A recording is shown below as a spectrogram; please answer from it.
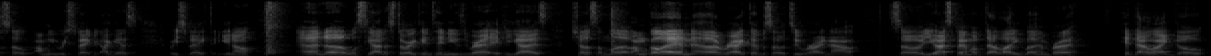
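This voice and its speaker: A man hosting a reaction video, chatting casually and slangily to viewers in an animated way. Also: medium pitch. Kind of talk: casual excitable commentary.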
